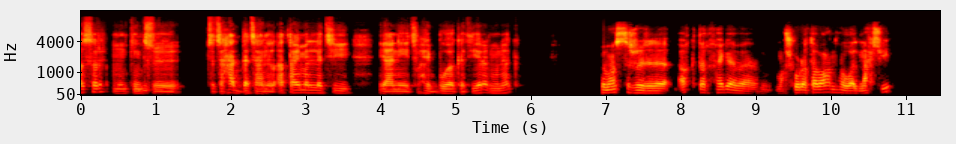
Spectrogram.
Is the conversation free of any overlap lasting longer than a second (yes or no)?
yes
